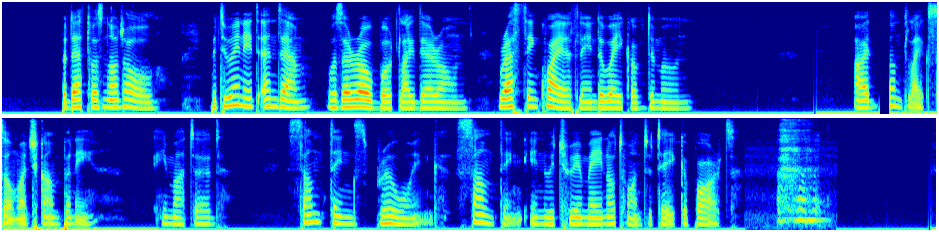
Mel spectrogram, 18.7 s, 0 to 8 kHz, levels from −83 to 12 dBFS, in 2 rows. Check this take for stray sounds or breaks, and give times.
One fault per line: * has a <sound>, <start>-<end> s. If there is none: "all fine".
* has a dropout, 8.8-8.9 s
* has a laugh, 17.1-17.7 s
